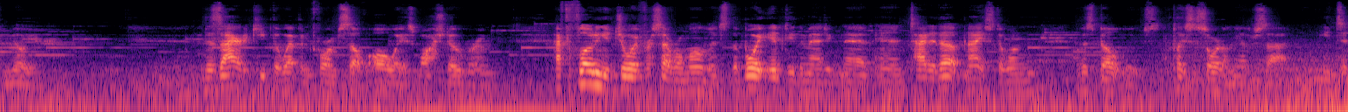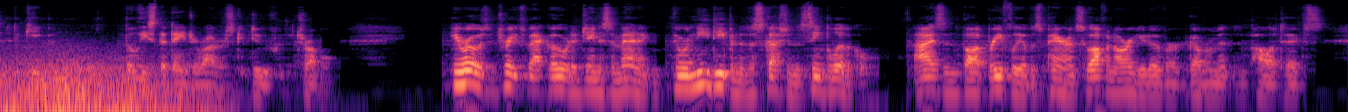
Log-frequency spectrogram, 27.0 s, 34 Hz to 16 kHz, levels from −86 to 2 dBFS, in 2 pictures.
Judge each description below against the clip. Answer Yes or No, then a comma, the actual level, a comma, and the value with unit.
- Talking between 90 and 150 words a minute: No, fast, 205 wpm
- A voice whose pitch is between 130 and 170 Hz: No, low, 100 Hz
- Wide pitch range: Yes, wide, 6.2 semitones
